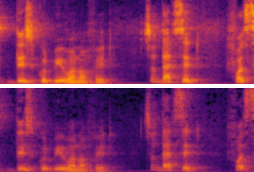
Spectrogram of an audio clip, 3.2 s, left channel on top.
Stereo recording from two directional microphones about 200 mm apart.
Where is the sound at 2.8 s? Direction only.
20° left (ahead or behind).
